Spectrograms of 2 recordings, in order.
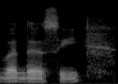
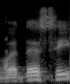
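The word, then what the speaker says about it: वदसि: रहा है जैसे पठसी वदसी, तो उसको बिल्कुल साफ शुद्ध उच्चारण करना है। तो वदसी को वदासी हम नहीं कह सकते, सारे।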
